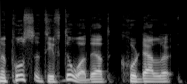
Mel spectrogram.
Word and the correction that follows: Cordarrelle: Cordarrell Patterson, vi är där igen med uttal, svårt att säga, Cordarrell Patterson.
